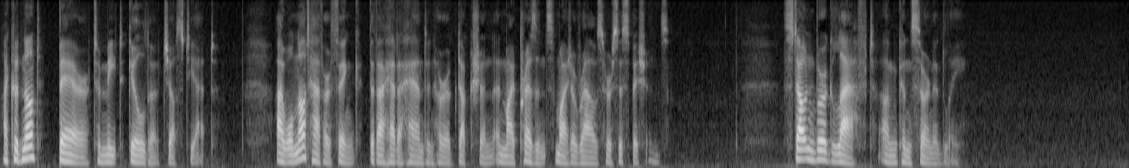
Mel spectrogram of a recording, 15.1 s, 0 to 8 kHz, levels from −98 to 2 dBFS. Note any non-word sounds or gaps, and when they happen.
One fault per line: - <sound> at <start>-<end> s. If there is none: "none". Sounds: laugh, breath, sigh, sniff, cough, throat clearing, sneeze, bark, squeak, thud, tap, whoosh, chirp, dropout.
none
